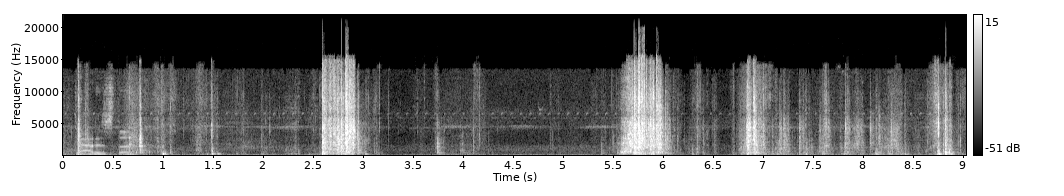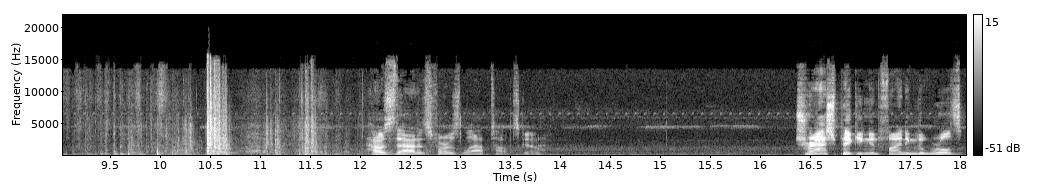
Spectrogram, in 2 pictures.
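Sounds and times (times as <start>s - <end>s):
objects rustling and clunking: 0.0s - 12.3s.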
